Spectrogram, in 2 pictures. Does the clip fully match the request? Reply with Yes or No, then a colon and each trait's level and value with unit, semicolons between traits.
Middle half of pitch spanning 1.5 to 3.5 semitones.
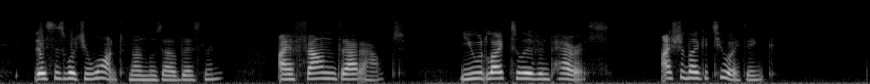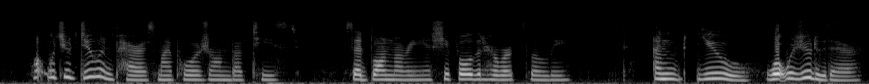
No: average, 4.0 semitones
